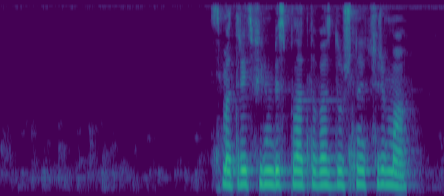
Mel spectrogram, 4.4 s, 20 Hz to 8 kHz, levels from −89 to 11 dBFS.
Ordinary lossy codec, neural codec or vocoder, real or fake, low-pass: none; none; real; 7.2 kHz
